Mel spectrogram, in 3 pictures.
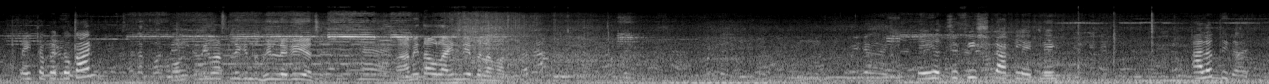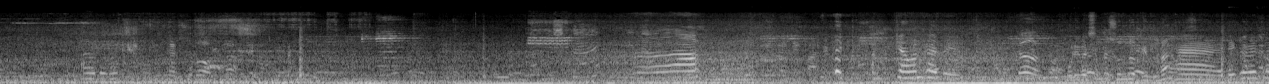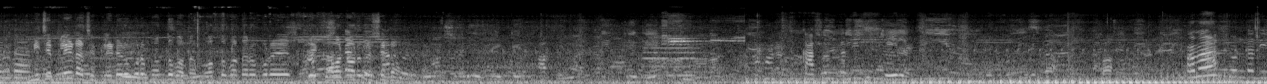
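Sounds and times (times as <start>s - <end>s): traffic engine rumble: 0.0s - 38.0s
people talking: 0.2s - 12.6s, 13.5s - 16.3s, 18.2s - 38.0s
vehicle horn toots: 1.2s - 4.4s, 31.8s - 32.9s.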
